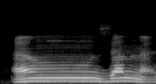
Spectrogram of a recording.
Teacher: Zalna setelahnya ada lam sukun mutlak ya. Awas jangan sampai mantul baca jelas ya.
